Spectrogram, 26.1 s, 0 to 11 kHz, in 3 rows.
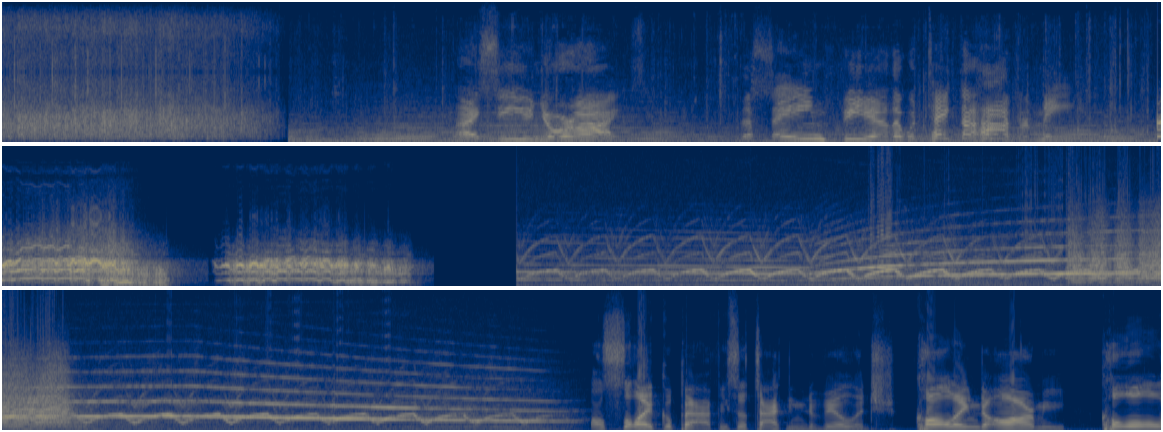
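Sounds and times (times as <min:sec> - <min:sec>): horse whinnying: 0:08.6 - 0:11.9
police siren yelp and wail: 0:12.6 - 0:21.8.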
